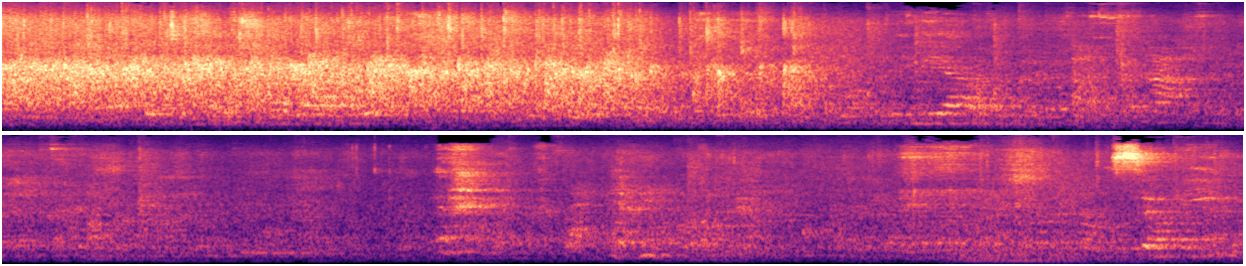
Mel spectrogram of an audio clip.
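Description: A young woman laughs softly into a microphone.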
